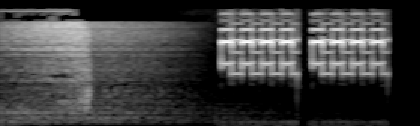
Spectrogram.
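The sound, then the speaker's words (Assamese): An incoming call sets off a telephone ringtone: two quick bursts of high, warbling electronic trills, each made of four rapid pulses. A swell of broad noise fades away just before the trills. “এদিন ৰাতিপুৱা সি মোক কল কৰিলে”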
